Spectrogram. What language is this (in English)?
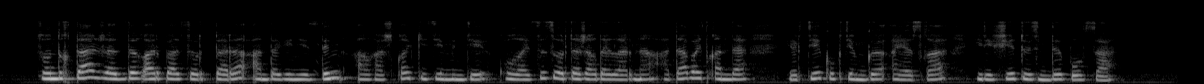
Kazakh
